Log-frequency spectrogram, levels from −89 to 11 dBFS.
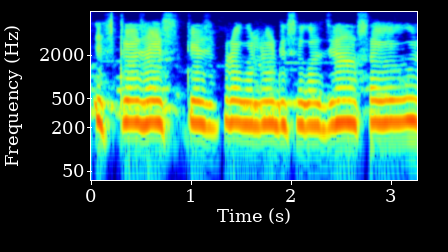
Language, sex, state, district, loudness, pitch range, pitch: Maithili, female, Bihar, Samastipur, -14 LUFS, 220-235 Hz, 235 Hz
